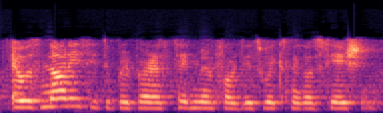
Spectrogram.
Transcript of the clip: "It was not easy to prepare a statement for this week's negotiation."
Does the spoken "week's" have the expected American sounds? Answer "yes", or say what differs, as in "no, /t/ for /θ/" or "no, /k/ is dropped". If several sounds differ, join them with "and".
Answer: yes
